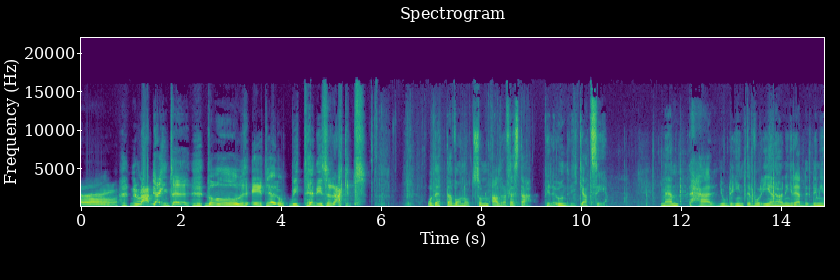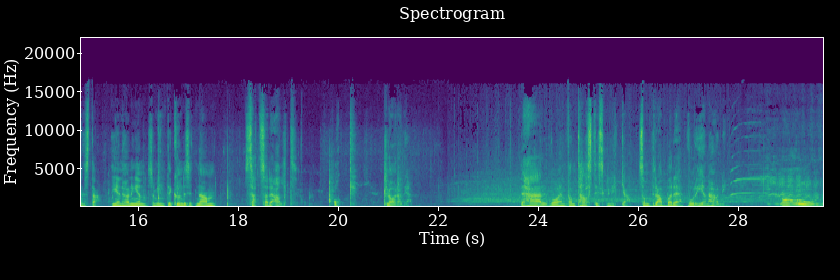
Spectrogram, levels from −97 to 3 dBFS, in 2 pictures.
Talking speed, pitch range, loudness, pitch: 110 wpm, 105-155 Hz, -18 LUFS, 120 Hz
